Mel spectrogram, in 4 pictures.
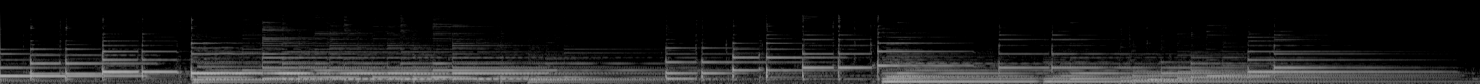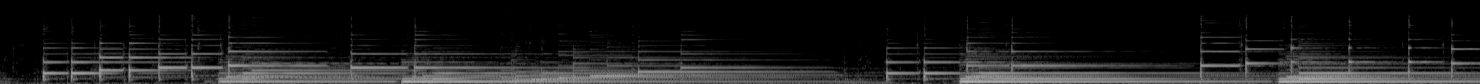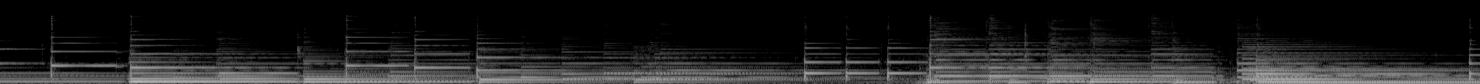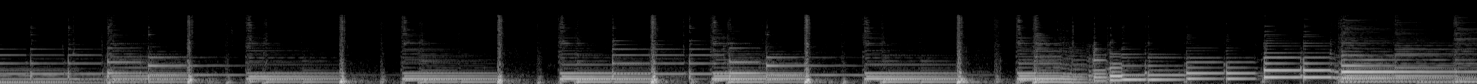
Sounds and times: Music: 0:00.0 - 0:59.1.

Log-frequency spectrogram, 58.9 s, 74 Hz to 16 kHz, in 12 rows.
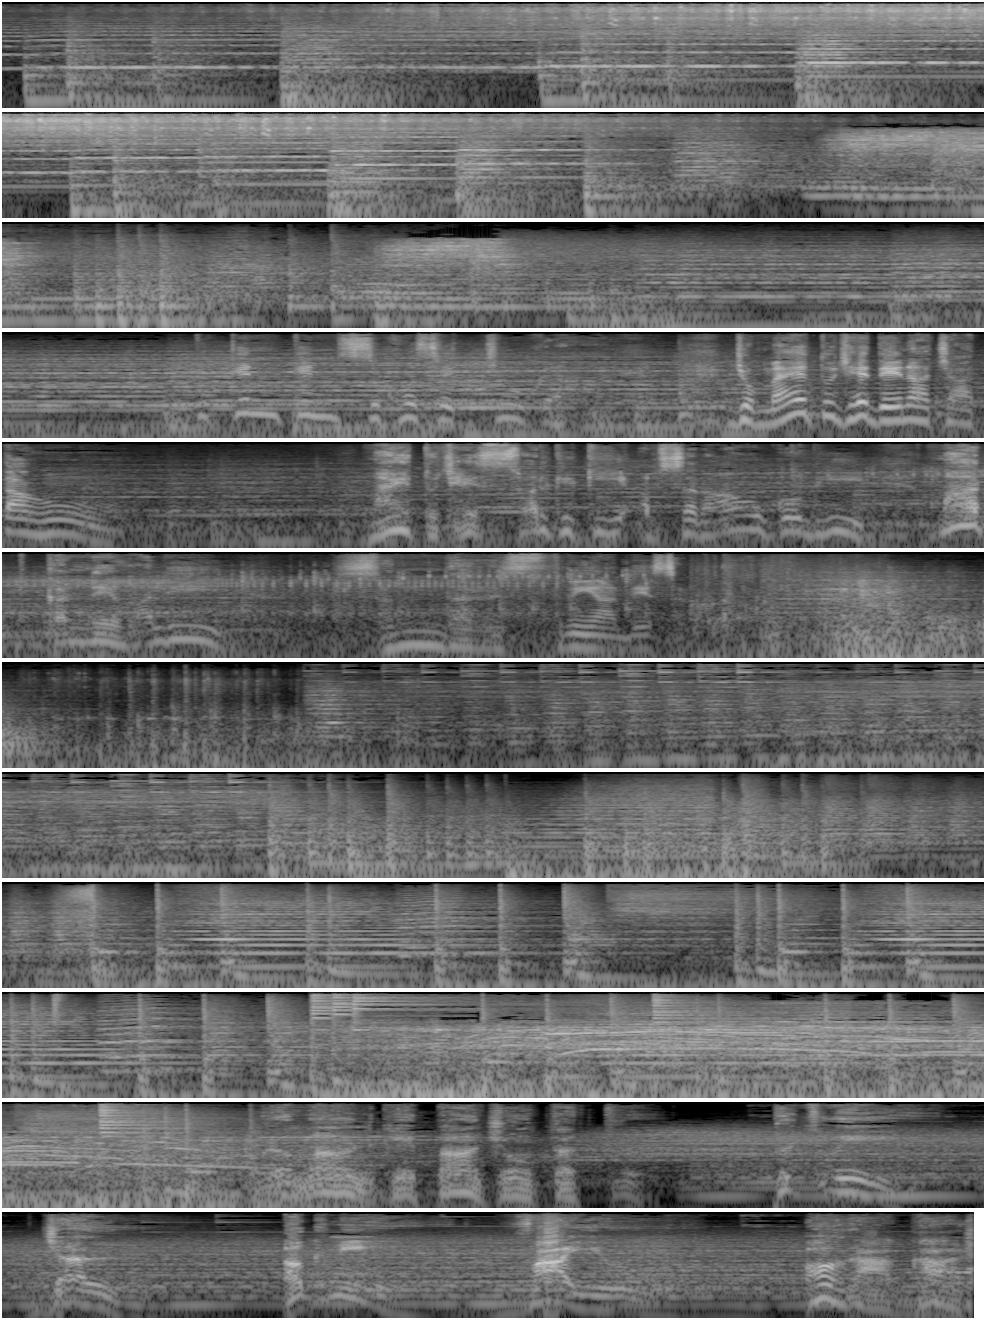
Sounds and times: Theme music: 0:00.0 - 0:27.8, 0:31.1 - 0:58.8.

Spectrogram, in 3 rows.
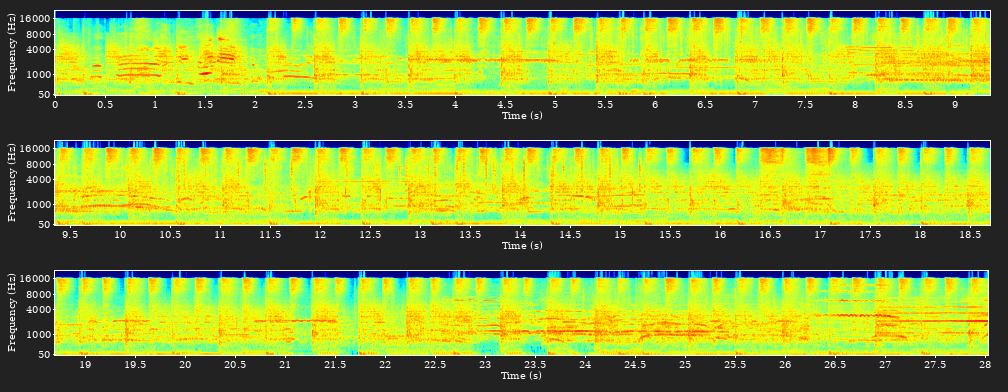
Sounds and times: Crowd: 0:00.0 - 0:28.0
Music: 0:00.0 - 0:28.0.

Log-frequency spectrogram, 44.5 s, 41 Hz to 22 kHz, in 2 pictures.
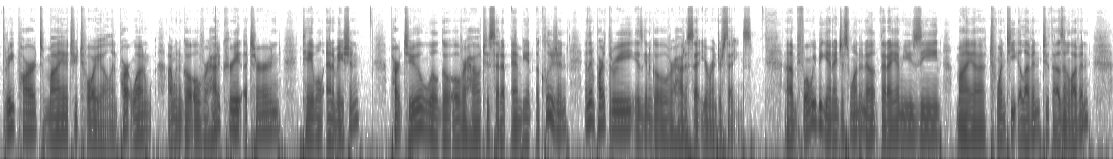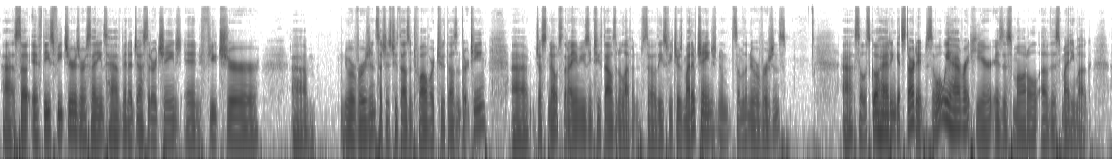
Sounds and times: Speech: 0:00.0 - 0:07.2, 0:07.8 - 0:15.1, 0:15.7 - 0:27.4, 0:28.1 - 0:38.0, 0:39.1 - 0:44.5.

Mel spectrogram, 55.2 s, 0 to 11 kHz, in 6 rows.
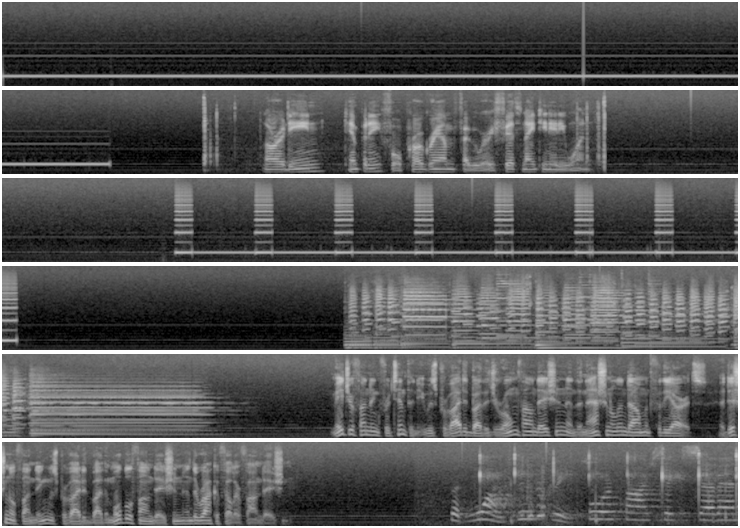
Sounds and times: Background music: 0:31.9 - 0:39.7.

